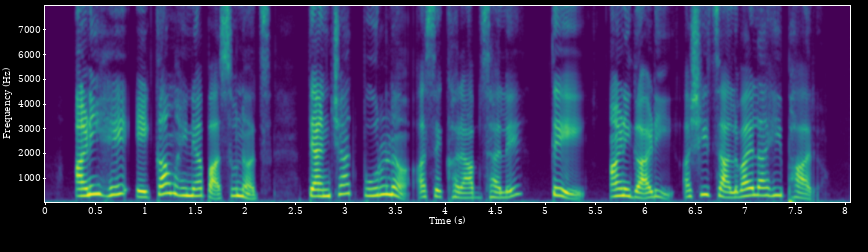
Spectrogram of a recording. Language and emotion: Marathi, neutral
